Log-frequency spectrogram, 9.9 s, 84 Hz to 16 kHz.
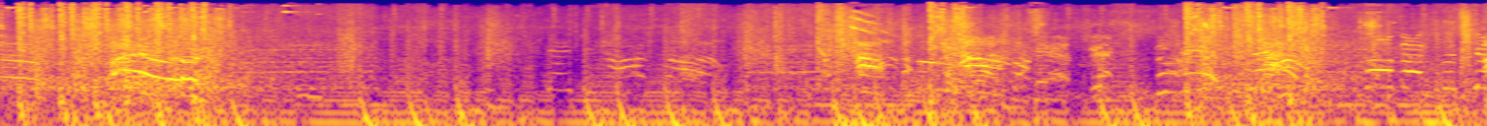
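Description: Dense, continuous video-game gunfire from Far Cry 3, loud rapid bursts and explosive booms during a firefight defending explosives, with shouted voices mixed in throughout.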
